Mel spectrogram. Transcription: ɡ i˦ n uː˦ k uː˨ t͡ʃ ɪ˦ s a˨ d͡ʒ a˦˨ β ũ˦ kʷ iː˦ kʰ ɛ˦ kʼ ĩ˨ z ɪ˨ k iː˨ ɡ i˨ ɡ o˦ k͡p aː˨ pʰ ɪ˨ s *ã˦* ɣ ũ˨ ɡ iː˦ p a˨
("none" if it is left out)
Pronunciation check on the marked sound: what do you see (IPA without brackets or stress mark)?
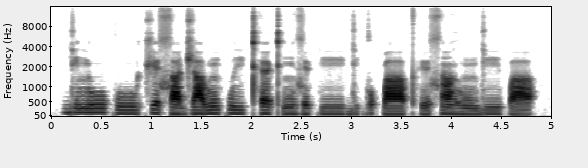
ã˦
